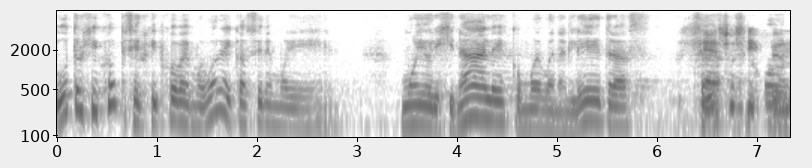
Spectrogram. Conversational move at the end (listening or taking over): taking over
